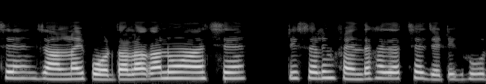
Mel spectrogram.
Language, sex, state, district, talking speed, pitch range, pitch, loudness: Bengali, female, West Bengal, Malda, 150 wpm, 245-285 Hz, 275 Hz, -16 LUFS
